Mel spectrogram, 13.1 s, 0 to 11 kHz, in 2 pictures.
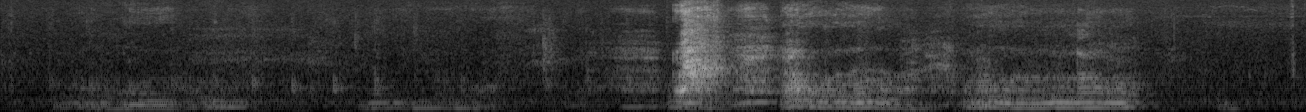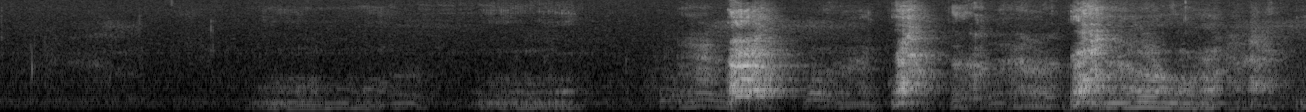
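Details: Sophie teaching Cooper to act as a guard dog, 12 6 2014: low grumbling growls at first, then bursts of rough barking and snarls, with a cluster of sharp barks near the end.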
